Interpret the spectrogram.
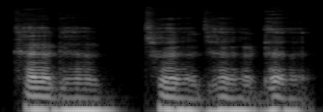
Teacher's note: महाप्राण जिनमें हवा अधिक निकलती हो स्वास ज्यादा लिया जाता हो ख ढ छ झ ढ इनमें थोड़ा ज्यादा हवा निकल रही।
